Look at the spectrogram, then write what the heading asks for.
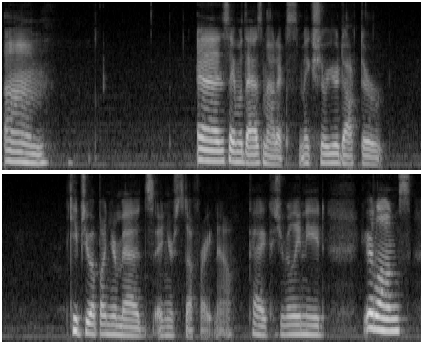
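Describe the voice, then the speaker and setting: A young adult woman, a little hoarse and throaty, chatting frankly to her viewers with advice, laughing often and cursing mildly. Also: low-pitched, expressive, measured pace, pauses often, warm tone. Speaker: vlogger, single mother and reseller. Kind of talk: casual advice monologue to camera.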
